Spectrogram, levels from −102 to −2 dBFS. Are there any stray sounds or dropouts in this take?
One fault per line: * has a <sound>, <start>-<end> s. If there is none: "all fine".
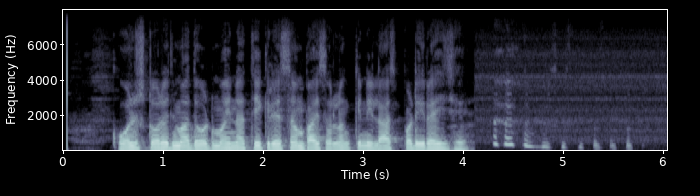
* has a laugh, 4.3-5.8 s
